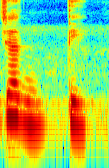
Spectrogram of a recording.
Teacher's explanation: ذل جدی میں دیکھیے ذال کو زا نہیں پڑھا جائے گا، نرمی سے ادا کیا جائے گا، اور دال مشدد ہے اس لیے اس کو دو بار ادا کیا جائے گا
